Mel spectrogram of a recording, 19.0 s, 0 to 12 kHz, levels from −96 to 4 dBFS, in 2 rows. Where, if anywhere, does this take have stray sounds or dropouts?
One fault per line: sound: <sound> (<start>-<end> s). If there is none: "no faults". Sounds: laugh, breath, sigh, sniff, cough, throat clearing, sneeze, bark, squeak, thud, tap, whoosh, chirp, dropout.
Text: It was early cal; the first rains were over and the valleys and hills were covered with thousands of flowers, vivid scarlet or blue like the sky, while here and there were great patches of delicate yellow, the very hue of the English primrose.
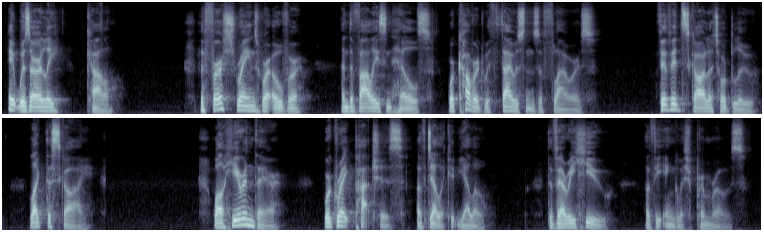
no faults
